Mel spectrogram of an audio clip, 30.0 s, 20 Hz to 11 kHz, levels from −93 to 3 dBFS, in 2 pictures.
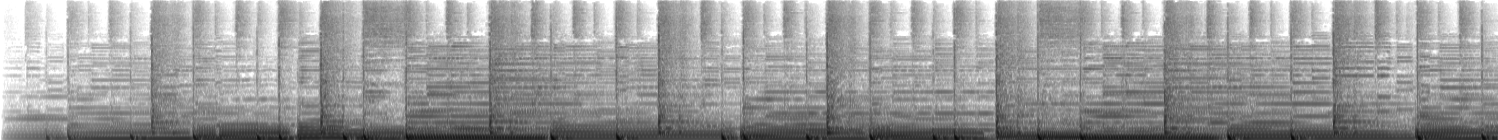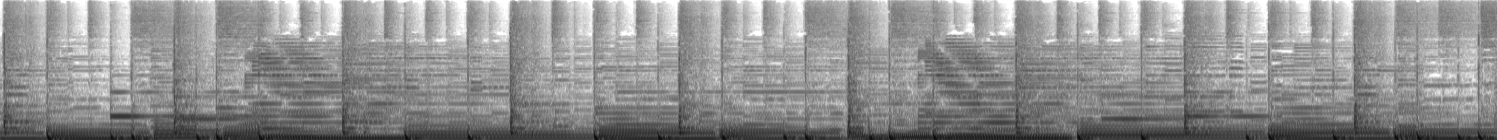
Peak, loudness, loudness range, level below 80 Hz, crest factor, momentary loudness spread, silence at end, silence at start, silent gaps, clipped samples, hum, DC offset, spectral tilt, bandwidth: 0 dBFS; -15 LUFS; 2 LU; -16 dBFS; 12 dB; 6 LU; 0 s; 0.2 s; none; under 0.1%; none; under 0.1%; -6.5 dB/octave; 11 kHz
